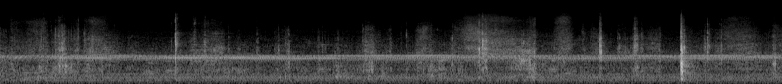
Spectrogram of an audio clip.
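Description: A cardboard box scrapes and thumps as it is folded shut.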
